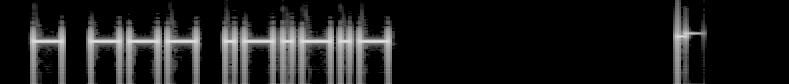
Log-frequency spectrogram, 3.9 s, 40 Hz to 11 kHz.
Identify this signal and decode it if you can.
Morse code, heard as a keyed tone, about 25 wpm, 700 Hz. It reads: TO.
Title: Sentences from Top 400 Words 25wpm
